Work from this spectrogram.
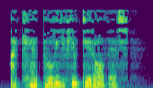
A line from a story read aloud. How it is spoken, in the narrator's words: she whispered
